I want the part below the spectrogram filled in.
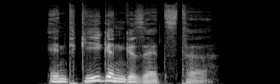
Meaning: inflection of entgegengesetzt: 1. strong/mixed nominative/accusative feminine singular 2. strong nominative/accusative plural 3. weak nominative all-gender singular
- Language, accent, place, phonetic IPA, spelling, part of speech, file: German, Germany, Berlin, [ɛntˈɡeːɡn̩ɡəˌzɛt͡stə], entgegengesetzte, adjective, De-entgegengesetzte.ogg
